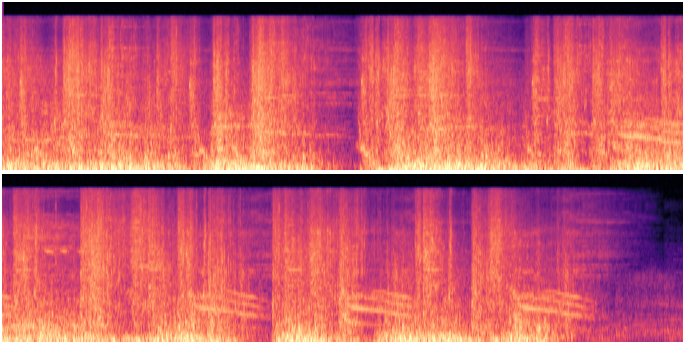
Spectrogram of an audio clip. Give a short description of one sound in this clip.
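Swords clash and magic blasts crackle in a busy battle.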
